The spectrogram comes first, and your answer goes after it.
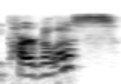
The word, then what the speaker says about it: parvus: granus and um p parvus you can remember that Cuz it rhymes with marvelous um and these two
